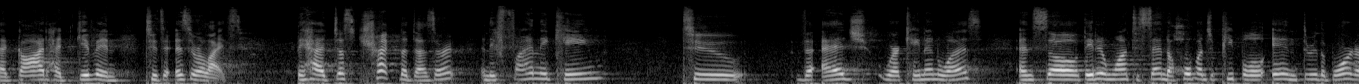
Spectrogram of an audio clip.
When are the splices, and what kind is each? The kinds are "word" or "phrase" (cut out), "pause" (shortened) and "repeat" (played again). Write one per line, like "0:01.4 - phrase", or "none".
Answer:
0:04.0 - word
